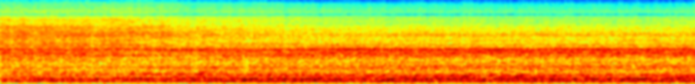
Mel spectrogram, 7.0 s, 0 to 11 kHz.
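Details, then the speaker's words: 5.3L Gen 3 LM7 V8 with 180k miles, idling warm at 170°F coolant temperature with no leaks: smooth, even low burble and exhaust rumble, no smoke, ticks, misses or knocks; normal warm idle. "see no smoke, just some good noises coming out of there. The exhaust always sounds so good."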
